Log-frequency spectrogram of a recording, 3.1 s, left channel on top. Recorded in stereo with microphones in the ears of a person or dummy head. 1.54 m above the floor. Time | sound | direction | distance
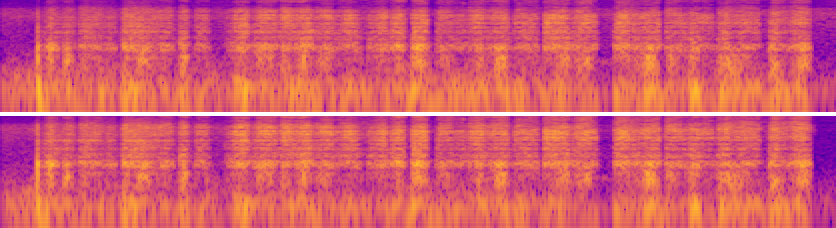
0.1 | writing | 45° right (ahead or behind) | ?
